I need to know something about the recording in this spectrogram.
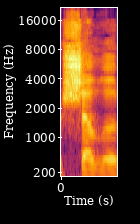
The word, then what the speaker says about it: Shelob: I need a new Shelob set, or Shelob, however you want to pronounce it.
